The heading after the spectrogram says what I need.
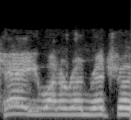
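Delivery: loud shout. Recounting filling an empty retro slot, the speaker re-enacts calling out to someone, retelling a yell. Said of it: "And so I yelled".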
